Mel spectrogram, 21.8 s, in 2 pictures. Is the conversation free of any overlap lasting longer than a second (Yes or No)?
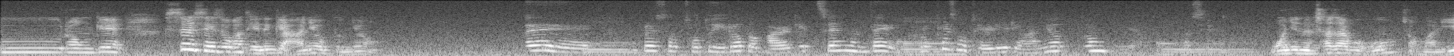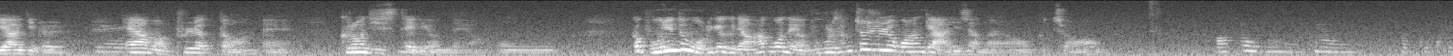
Yes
